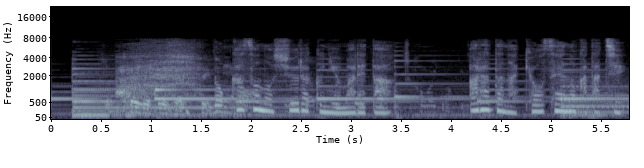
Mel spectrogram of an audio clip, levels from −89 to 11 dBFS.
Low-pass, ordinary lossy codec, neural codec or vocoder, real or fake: none; none; none; real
